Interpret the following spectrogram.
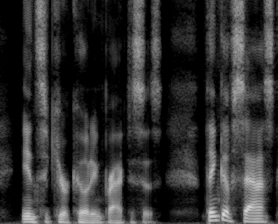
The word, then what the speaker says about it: SAST: Static application security testing, or SAST, pronounced SAST.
